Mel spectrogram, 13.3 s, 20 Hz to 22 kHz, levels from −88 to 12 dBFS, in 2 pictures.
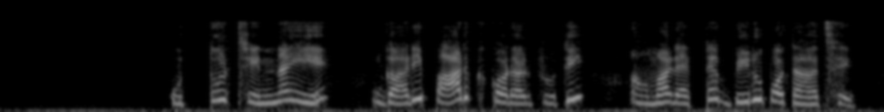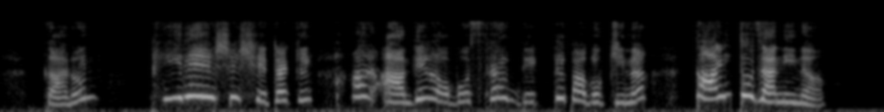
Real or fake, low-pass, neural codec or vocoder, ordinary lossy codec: fake; 10.8 kHz; codec, 24 kHz, 3 kbps, HILCodec; none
